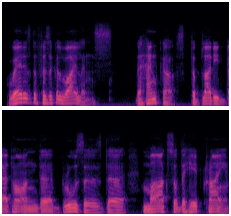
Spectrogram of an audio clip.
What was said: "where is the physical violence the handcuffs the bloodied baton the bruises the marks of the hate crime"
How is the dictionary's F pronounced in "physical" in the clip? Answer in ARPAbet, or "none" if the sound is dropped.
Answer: F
